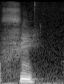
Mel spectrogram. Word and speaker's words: phi: Esto se lee así, ángulo phi, ¿sí? Se escribe PHI pero se lee phi, ¿sí?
